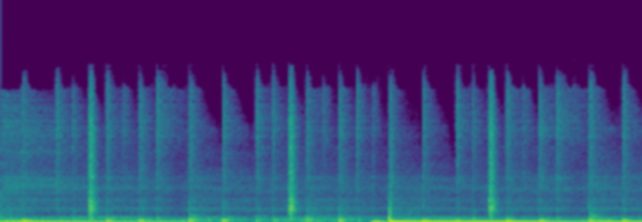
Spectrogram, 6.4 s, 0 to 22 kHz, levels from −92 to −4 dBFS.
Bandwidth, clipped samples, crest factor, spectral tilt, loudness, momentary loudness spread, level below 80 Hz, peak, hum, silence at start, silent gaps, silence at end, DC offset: 14.5 kHz; under 0.1%; 14 dB; -6 dB/octave; -22 LUFS; 10 LU; -18 dBFS; -4 dBFS; none; 0 s; none; 0 s; under 0.1%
